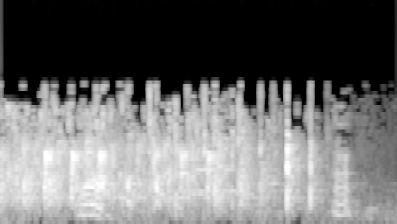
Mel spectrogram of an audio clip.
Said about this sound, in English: Let's show her an applause.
